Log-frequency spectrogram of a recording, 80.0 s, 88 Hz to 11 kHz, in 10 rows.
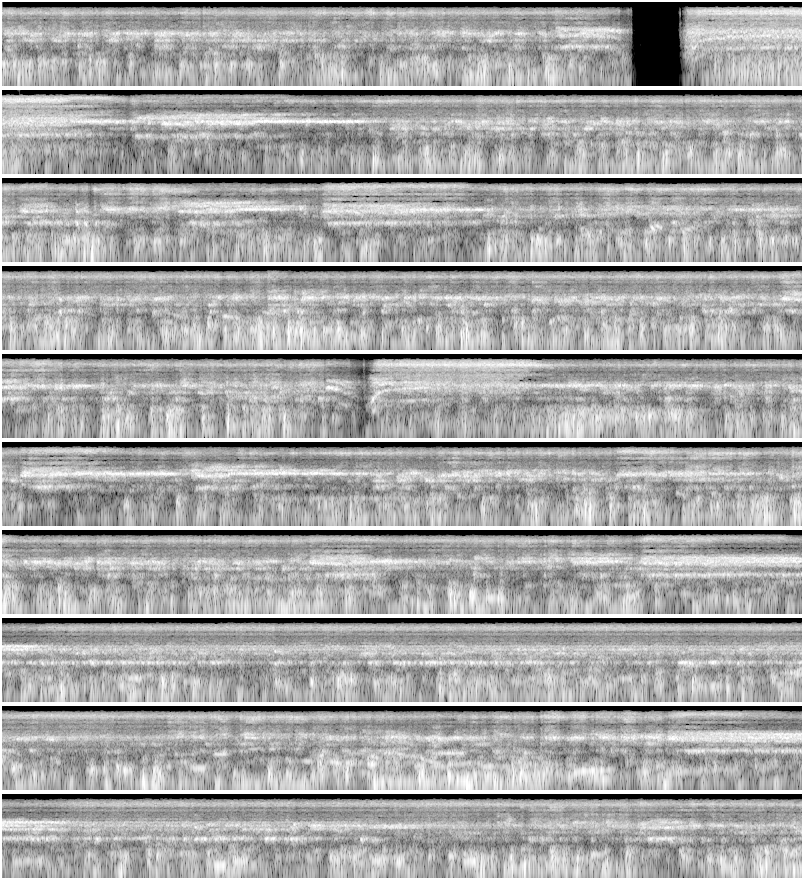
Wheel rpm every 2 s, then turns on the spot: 230, 230, 230, 110, 210, 220, 230, 230, 230, 230, 230, 240, 230, 240, 230, 230, 230, 200, 200, 230, 230, 230, 230, 230, 230, 230, 230, 220, 210, 210, 210, 210, 230, 230, 230, 220, 210, 220, 230, 230.
none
